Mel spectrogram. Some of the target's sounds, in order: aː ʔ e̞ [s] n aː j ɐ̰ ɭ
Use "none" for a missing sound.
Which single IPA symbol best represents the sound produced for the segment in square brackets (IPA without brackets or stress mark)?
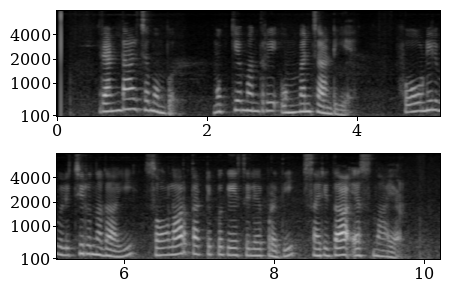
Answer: s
